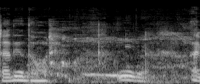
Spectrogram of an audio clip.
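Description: An elderly woman's voice in short spoken phrases, with softer gliding, falling voice sounds in between.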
